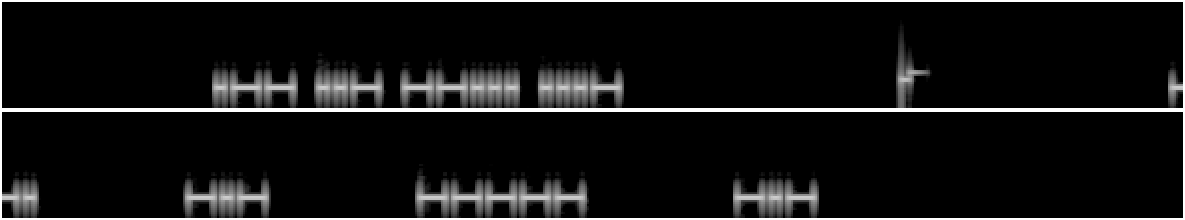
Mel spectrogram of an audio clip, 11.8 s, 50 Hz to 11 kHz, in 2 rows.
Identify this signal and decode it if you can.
Morse code, heard as a keyed tone, about 28 wpm, spaced as for 14 wpm, 700 Hz. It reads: WU7V NK0K
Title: USA Call Signs - 6x Character Spacing - 28wpm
